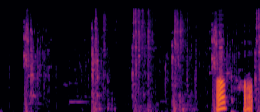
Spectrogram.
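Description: Short hits thud as a sword strikes a rattling skeleton.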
